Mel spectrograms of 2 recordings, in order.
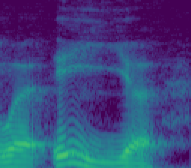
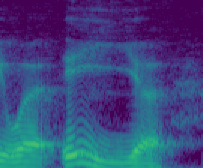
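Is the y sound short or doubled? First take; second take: short; short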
